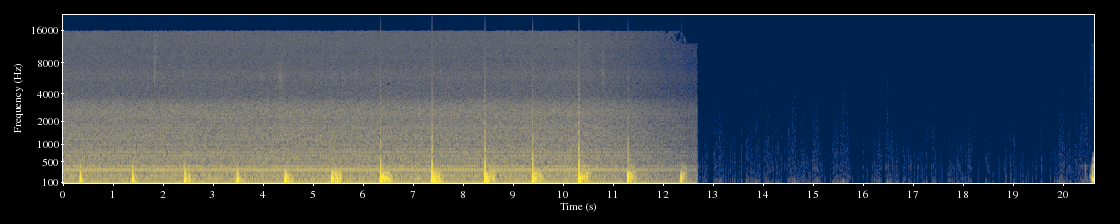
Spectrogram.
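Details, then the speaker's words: Korotkoff sounds heard by stethoscope at the cubital fossa during manual auscultatory blood pressure measurement: regular soft thumps about once a second during cuff deflation from about 160, stopping near 60 mmHg; BP about 105-110/60. "sounds disappeared in the moment when the cuff pressure was approximately 60."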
